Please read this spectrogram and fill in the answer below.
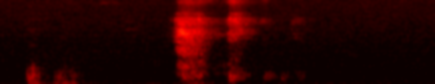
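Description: Faint, brief handling noises from large whiteboards being moved and set down: a short bump just after the start, then a short rustle about a second in.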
